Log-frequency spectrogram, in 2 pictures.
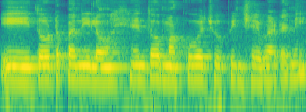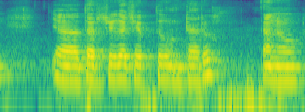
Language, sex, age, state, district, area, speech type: Telugu, female, 45-60, Telangana, Ranga Reddy, rural, spontaneous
